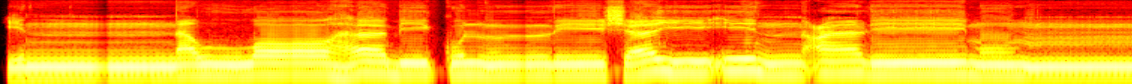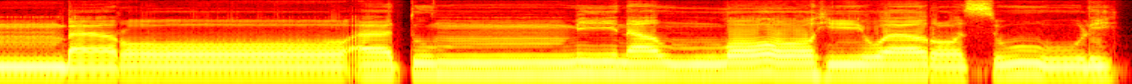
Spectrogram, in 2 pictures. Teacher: amalkanlah hukum iqlab, yaitu menukar suara nun menjadi mim.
